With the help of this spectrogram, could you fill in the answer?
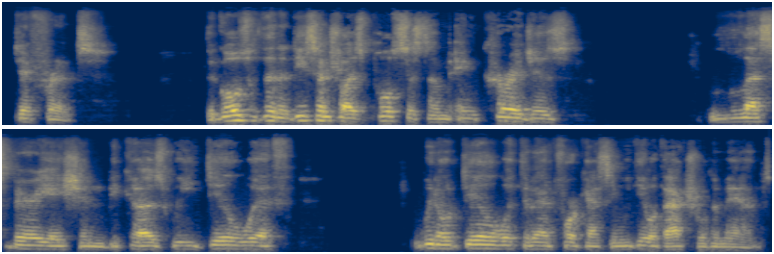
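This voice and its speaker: A man giving an online lecture as an instructor, explaining problems step by step in a halting way and often checking that he is understood. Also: medium pitch, poor audio. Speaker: university instructor. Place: video conference call.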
